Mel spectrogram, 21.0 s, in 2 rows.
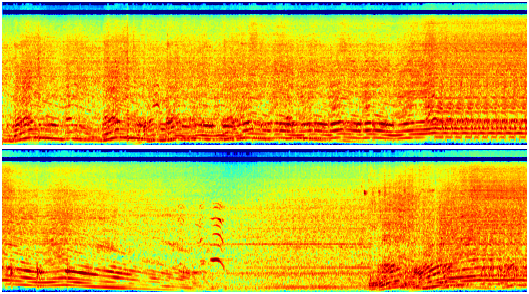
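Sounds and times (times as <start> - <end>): car engines revving hard: 0.0 - 21.0.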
